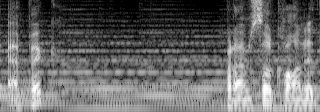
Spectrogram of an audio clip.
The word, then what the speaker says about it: Epoch: i found out that it's actually pronounced epic but i'm still calling it the epoch but i had to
